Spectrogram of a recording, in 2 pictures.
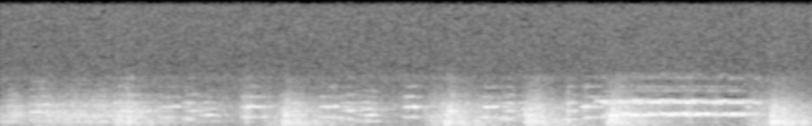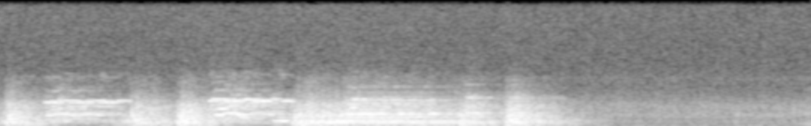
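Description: Orchestral music with strings playing a short theme that stops about seven seconds in: a radio station's sign-on music as the station goes on the air.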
